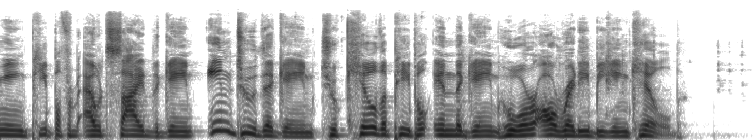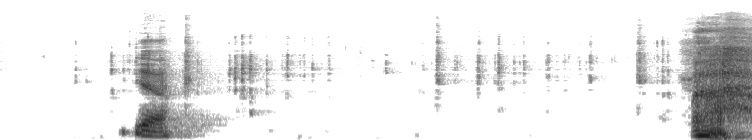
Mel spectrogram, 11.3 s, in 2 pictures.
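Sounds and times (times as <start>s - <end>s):
speech: 0.0s - 5.2s, 6.6s - 7.2s, 10.8s - 11.2s
typing a search into a computer: 7.4s - 10.8s.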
